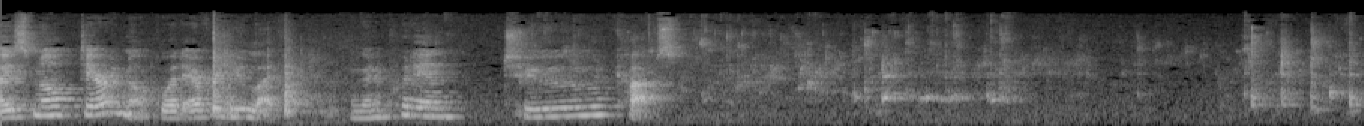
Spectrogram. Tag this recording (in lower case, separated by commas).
speech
